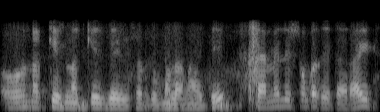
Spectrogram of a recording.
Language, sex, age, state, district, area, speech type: Marathi, male, 30-45, Maharashtra, Thane, urban, conversation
